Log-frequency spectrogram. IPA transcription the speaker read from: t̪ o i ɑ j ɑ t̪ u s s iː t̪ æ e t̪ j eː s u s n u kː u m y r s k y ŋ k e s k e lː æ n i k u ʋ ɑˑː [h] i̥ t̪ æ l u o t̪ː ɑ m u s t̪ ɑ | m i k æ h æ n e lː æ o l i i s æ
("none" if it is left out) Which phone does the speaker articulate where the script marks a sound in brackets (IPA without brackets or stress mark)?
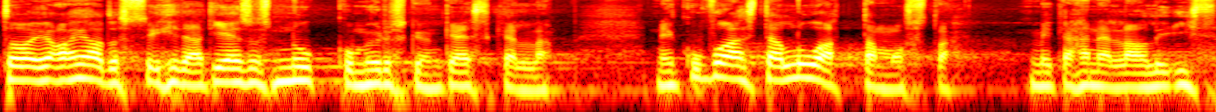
s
